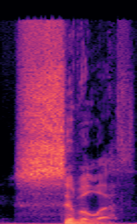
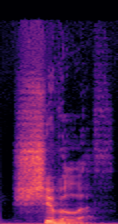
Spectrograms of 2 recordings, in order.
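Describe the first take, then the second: First: The word begins with an 's' sound. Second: The word begins with a 'sh' sound. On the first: The speaker belongs to the outsider group. The speaker calls it wrong. "They didn't pronounce the sh properly" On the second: The speaker belongs to the local group. The speaker calls it right. "say Shibboleth"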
